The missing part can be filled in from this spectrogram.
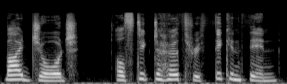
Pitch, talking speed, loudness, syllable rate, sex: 200 Hz, 210 wpm, -17 LUFS, 4.6 syllables/s, female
